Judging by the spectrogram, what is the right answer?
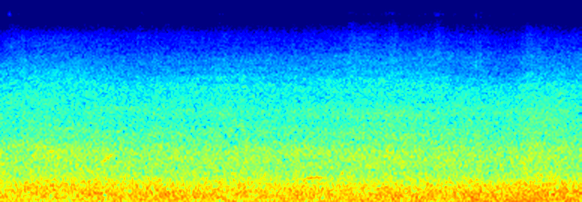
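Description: Ocean surf breaking on the beach, with wind buffeting the microphone: a steady rushing noise.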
